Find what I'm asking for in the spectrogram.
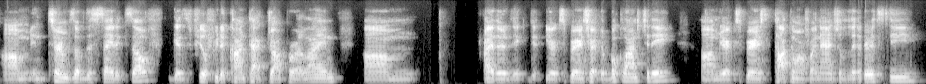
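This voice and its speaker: A man's voice: medium pitch, steady tone, moderate pace, fairly bright tone. A man hosting an online book launch, talking casually with many um fillers. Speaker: event host. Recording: dull lo-fi audio.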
